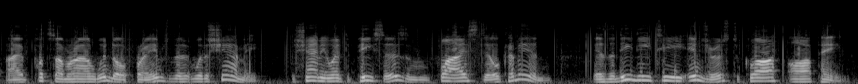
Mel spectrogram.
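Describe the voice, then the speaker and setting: Male American radio host, 1940s announcer style, formal measured delivery, mid pitch, dull vintage sound. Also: lively intonation, a bit bright. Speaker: radio program host reading listener questions.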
